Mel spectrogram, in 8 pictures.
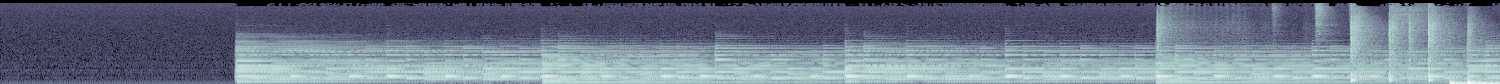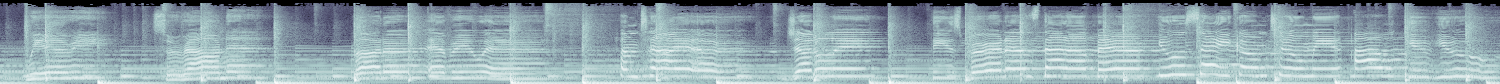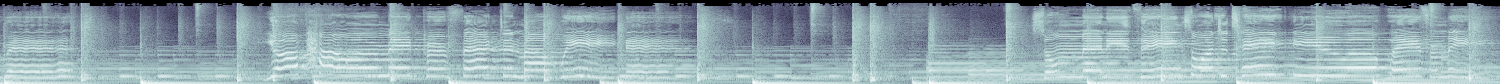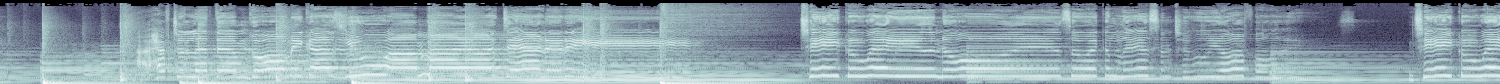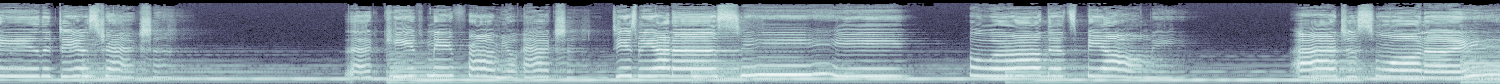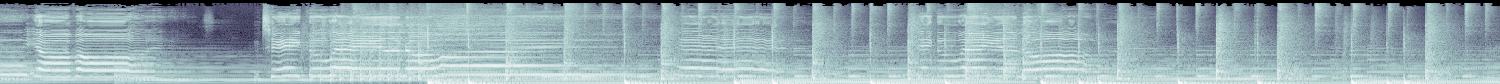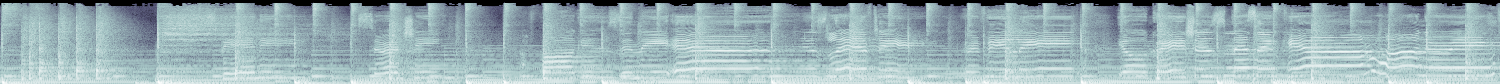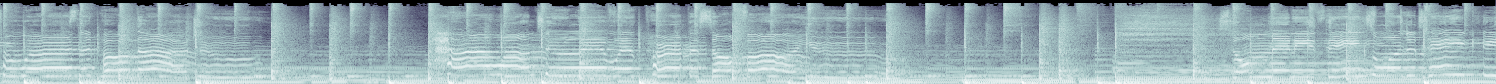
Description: keys
guitars
drums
